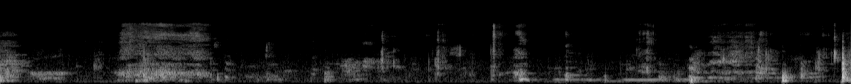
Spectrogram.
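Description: Close-miked eating sounds: a man chewing mouthfuls of rice with yogurt curry, with many wet smacks and clicks, two longer hissy stretches about a second in and near the end, and a short low hum in the middle.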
